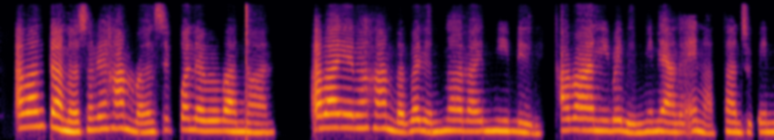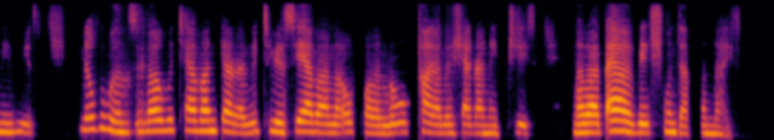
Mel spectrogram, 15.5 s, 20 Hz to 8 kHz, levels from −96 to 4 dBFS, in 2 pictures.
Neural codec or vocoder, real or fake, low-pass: codec, 16 kHz, 0.5 kbps, X-Codec, HuBERT features, trained on general audio; fake; 7.2 kHz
